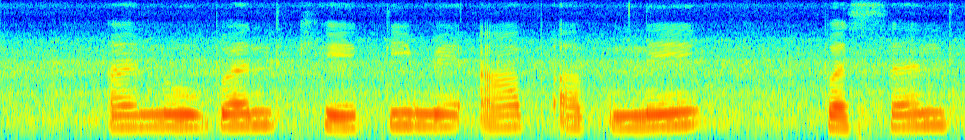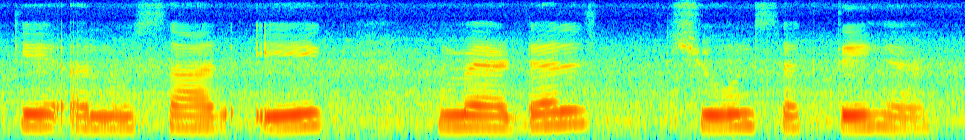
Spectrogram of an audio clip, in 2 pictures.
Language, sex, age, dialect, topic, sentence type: Hindi, female, 18-24, Marwari Dhudhari, agriculture, statement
